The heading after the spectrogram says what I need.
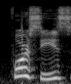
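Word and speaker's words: Phorcys: p h o r c Ys ah so fores uh was the ancient sea god of the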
